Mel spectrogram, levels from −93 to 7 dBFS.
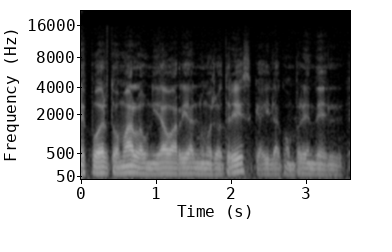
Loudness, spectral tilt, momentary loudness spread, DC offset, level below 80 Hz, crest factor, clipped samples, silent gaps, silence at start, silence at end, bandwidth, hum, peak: -33 LUFS; -6.5 dB/octave; 10 LU; under 0.1%; -64 dBFS; 18 dB; under 0.1%; none; 0 s; 0 s; 16 kHz; none; -14 dBFS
